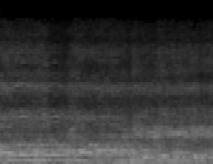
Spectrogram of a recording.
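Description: A man singing a naat into a microphone: one drawn-out melodic line that glides slowly down in pitch.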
